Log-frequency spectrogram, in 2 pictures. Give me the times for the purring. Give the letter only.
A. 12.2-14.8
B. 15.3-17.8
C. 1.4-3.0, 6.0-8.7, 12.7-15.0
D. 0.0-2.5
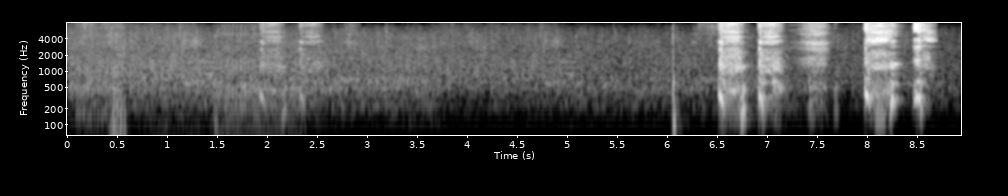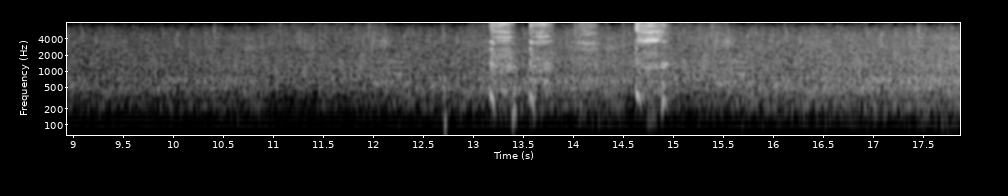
D.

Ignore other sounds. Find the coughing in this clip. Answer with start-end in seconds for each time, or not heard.
1.4-3.0, 6.0-8.7, 12.7-15.0.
